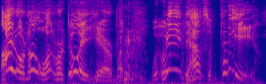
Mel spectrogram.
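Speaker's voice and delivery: very high, swooping bunny character voice. Showing how Natalie Sharp did the rabbit: imitating Natalie Sharp's rabbit voice. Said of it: "Natalie Sharp when she was imitating the rabbit".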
